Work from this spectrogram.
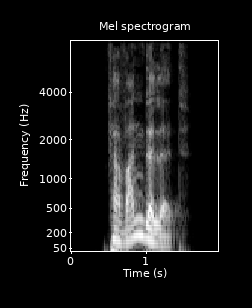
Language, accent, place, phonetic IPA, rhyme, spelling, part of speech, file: German, Germany, Berlin, [fɛɐ̯ˈvandələt], -andələt, verwandelet, verb, De-verwandelet.ogg
- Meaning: second-person plural subjunctive I of verwandeln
